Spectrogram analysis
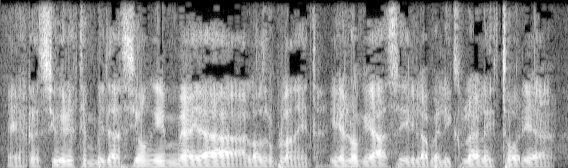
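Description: A man with a Cuban accent joins a radio show as a guest. He is a film director and explains his work in a relaxed, unhurried way. His voice sits at an ordinary, mid-range male pitch. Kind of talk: interview answers.

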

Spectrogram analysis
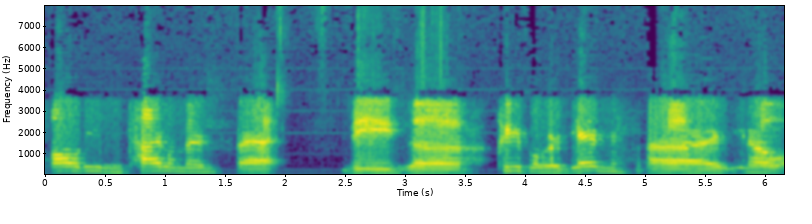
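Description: An older male caller speaks over the phone on a call-in radio show. His voice sits a little high and comes through a narrow, tinny line that sounds set back from the mic. He talks haltingly, leaning on fillers as he searches for words. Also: distant mic. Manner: hesitant, halting with many fillers.

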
